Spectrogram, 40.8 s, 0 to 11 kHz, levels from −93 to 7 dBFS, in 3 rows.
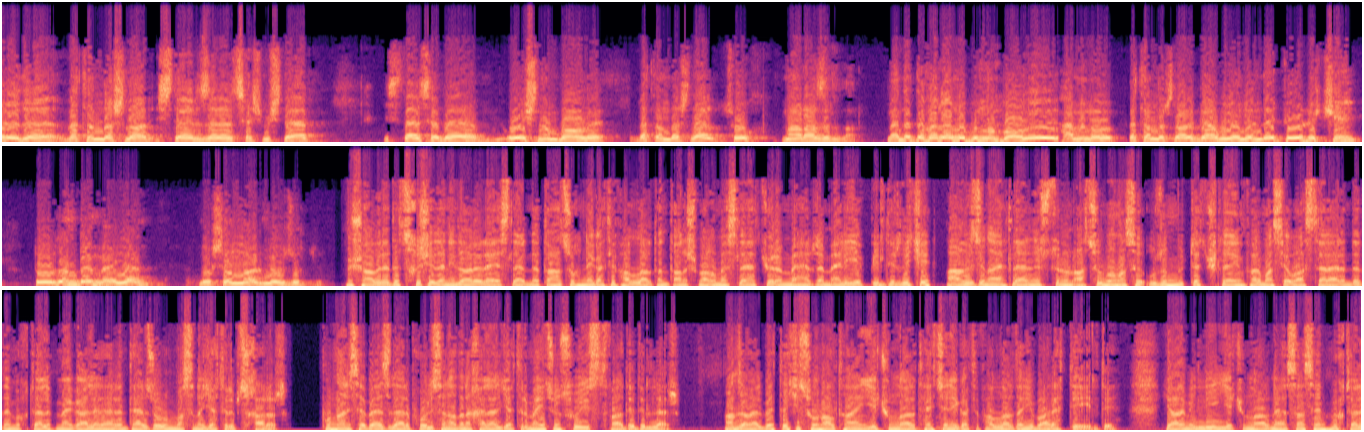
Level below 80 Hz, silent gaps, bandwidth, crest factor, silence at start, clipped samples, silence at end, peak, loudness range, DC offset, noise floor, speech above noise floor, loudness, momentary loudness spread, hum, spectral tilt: -30 dBFS; none; 11 kHz; 6 dB; 0 s; 5%; 0 s; 0 dBFS; 2 LU; under 0.1%; -34 dBFS; 29 dB; -5 LUFS; 5 LU; none; -4.5 dB/octave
